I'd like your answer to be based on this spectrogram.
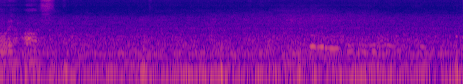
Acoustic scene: car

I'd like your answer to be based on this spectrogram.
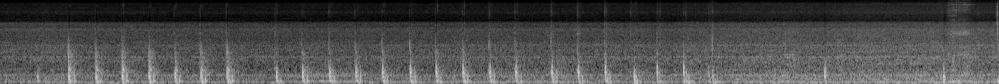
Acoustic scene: kitchen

